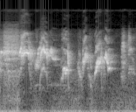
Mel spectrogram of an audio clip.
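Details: Red-eyed bulbul song made of rapid, slurred warbling notes that jump up and down in quick succession, with a faint low background hum.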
